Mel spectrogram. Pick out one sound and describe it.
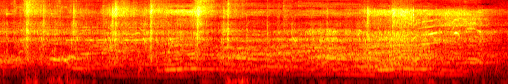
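Game shots pop and splat in rapid bursts.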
